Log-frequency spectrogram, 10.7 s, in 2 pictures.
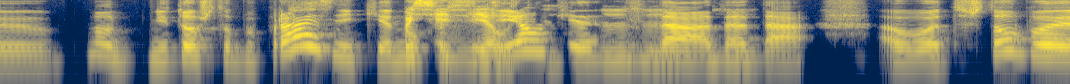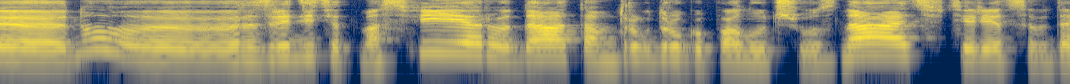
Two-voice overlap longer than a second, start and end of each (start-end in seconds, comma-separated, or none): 2.0-3.8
